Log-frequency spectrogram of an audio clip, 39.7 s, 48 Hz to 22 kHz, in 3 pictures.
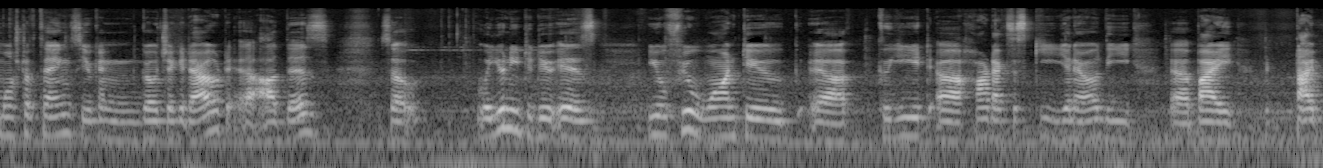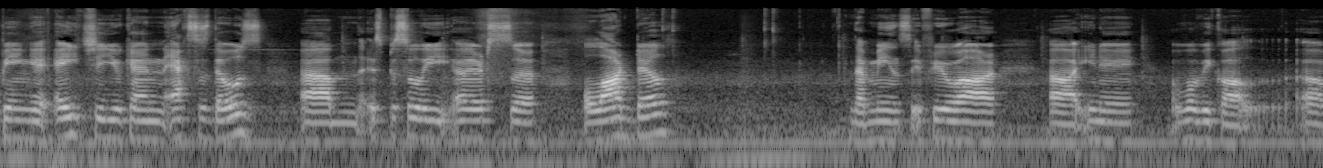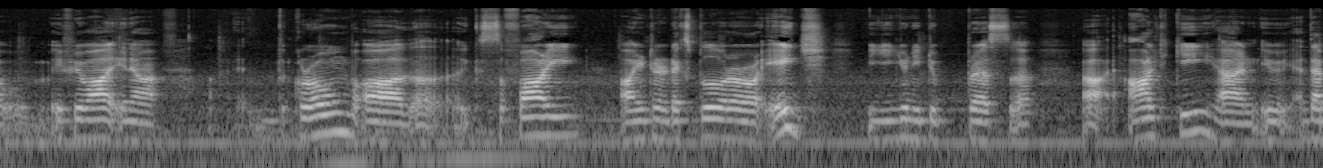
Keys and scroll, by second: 0.1 BackSpace, 4.3 BackSpace, 4.5 BackSpace, 4.6 BackSpace, 13.7 h.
